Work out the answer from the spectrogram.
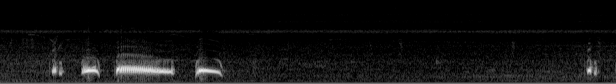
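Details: Spotted dove decoy bird luring other doves, giving a full cooing phrase (short stutter, round coo, long throbbing coo, drooping end note), then silence before a fresh phrase begins near the end.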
